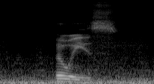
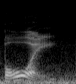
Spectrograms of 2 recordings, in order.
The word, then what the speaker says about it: buoy: good they are good buoys hmm it doesn't even like it's it's pronounced buoy it's not even pronounced boy or boys three times three yes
